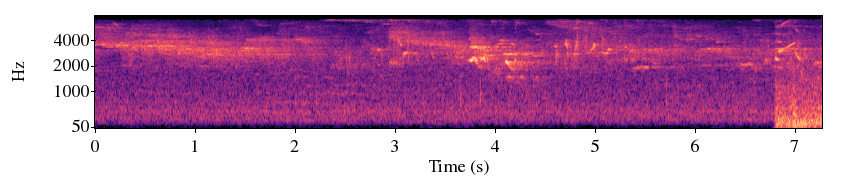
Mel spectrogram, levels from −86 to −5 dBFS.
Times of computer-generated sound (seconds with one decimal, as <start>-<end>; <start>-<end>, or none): 3.0-3.9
